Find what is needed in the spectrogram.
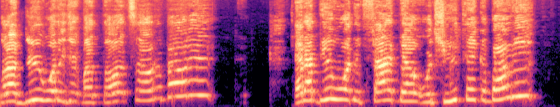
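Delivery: upward inflection at the end of every phrase. Hesitating to bring up a potentially controversial topic, with upward inflection at the end. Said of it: "I'm saying everything with an upward inflection at the end".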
